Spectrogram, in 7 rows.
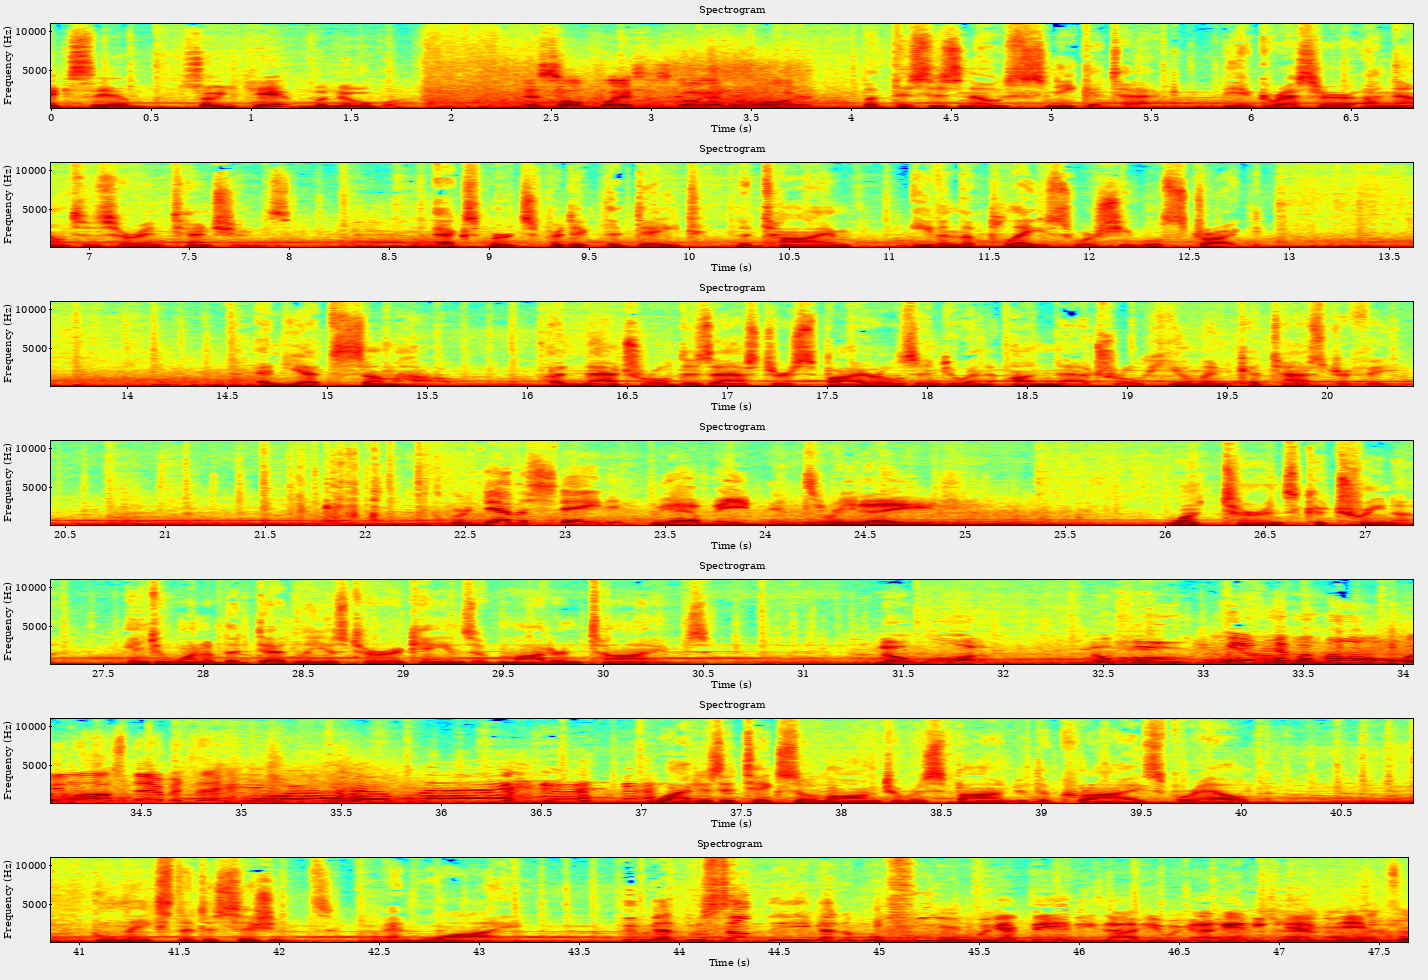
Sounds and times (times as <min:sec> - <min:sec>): Music: 0:00.0 - 0:47.6.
